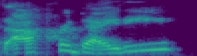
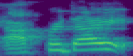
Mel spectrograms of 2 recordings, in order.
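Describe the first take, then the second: First: The name is said with all its syllables. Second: The name is shortened, with a syllable dropped. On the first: The speaker calls it right. "I know in my brain it's Aphrodite" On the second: The speaker calls it wrong. "my tongue gets tired of like all the syllables"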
